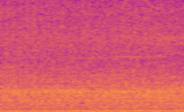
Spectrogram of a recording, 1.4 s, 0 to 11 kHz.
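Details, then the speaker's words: Honda Civic Type R EP3 with K20 engine warming from cold: an even fast idle with no stumbles from the ECU warm-up mode, before a seized idle control valve makes it hunt between about 1,500 and 2,500 rpm once hot. "Alright, the ECU runs the engine a little bit fast, get it all hot, gets the cat working nice and quickly, and then it sits off into an idle mode."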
